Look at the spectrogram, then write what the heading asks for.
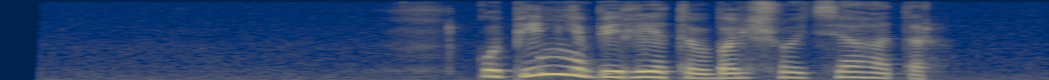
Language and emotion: Russian, neutral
